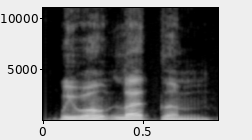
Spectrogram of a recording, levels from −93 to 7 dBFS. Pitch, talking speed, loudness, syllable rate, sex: 120 Hz, 275 wpm, -16 LUFS, 5.6 syllables/s, male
